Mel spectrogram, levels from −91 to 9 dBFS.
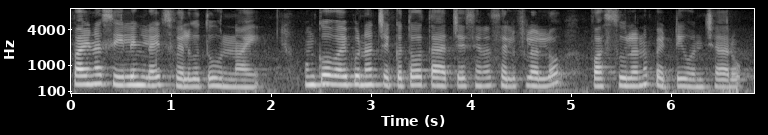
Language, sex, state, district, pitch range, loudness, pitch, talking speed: Telugu, female, Telangana, Mahabubabad, 225-265 Hz, -16 LUFS, 235 Hz, 125 wpm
